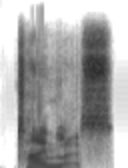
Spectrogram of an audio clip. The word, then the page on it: timeless: British English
